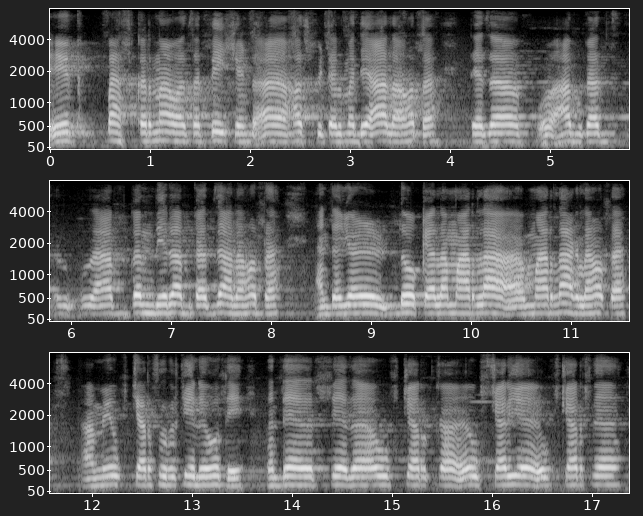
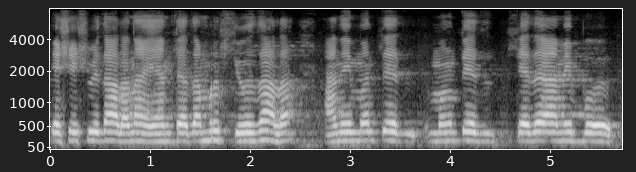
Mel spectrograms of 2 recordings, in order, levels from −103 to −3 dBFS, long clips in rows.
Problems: none marked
